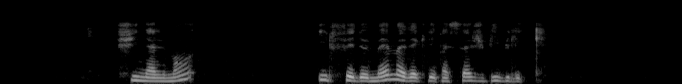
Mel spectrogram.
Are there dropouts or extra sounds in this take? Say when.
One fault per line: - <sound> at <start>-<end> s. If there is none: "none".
none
